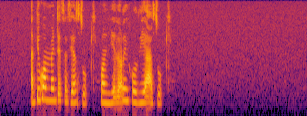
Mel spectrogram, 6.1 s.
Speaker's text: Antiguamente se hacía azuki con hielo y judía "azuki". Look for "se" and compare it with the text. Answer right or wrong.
right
